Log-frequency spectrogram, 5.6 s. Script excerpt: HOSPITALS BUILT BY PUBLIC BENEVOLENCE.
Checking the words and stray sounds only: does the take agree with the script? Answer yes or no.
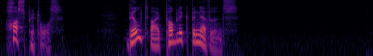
yes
